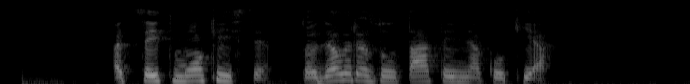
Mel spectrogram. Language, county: Lithuanian, Tauragė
